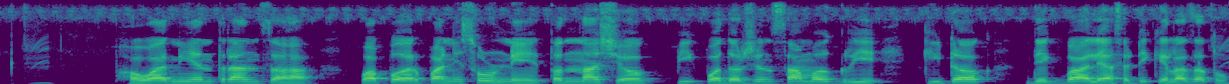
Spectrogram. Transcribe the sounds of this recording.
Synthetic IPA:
pʰəʋaɾnijənt̪ɾant͡sa | ʋapəɾpaɽ̃iːsoɽɳet̪ənːaɕək̚piːk̚pɾəd̪əɾɕənsaməɡɾiː | kiʈək | d̪ek̚ʰbaljasaʈiːkelad͡zat̪o

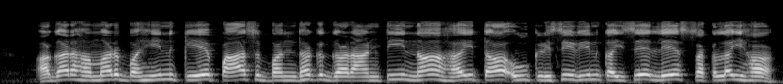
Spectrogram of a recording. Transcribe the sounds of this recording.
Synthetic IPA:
ə̰ɡəɾɦəməɾbəɦinkepasbənd̪ʱəkɡəɾaɳʈinəɦəjt̪əukɾisiɾinkəɪselesəkləjɦə

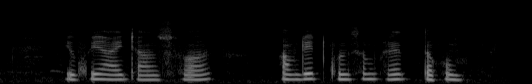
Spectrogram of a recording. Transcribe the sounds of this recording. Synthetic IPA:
jupiajʈɾansfʰəɾ | apɖeʈkunsəmkəɾet̪d̪əkʰum

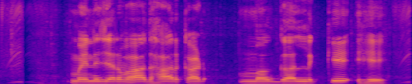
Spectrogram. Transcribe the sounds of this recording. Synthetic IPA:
məjnəd͡ʒəɾʋaəd̪ʱaɾkaɾɖ | məɡəlkeɦe

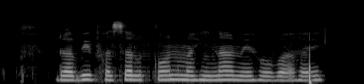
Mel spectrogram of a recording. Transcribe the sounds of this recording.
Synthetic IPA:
ɾəbipʰəsəlkoːnməɦiːnamẽɦoːbaːɦɛe

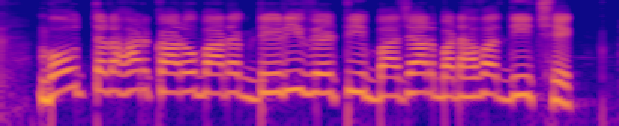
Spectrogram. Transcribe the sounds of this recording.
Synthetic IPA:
bəɦʊt̪̚t̪əɽaɦəɾkaːɾoːbaːɾək̚ɖeːɽiʋeːʈibaːd͡ʒaːɾbəɽ̤ʱaːʋad̪it͡ʃʰeːk̚

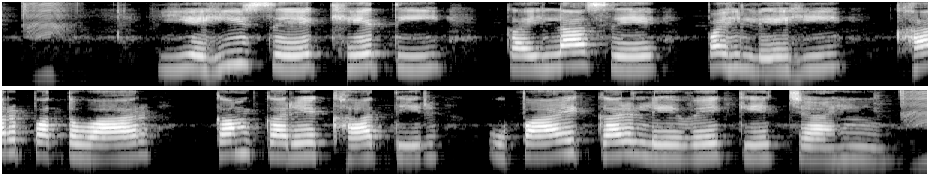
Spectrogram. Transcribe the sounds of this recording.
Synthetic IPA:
jəɦisekʰeːt̪i | kəɪlase | pəɦɪleɦi | kʰəɾpət̪waːɾ | kəmkəɾekʰaːt̪ɪɾ | ʊpaːjkəɾleːʋeket͡ʃaːɦĩː

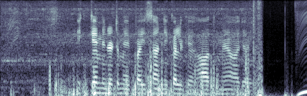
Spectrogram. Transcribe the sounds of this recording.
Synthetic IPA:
ɪkːemɪnəʈmẽpəɪsanɪkəlkeɦaːt̪ʰmẽaːd͡ʒaːe

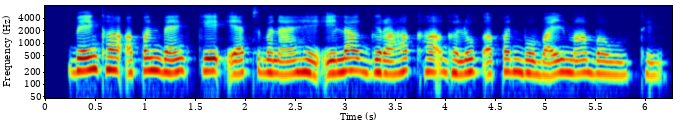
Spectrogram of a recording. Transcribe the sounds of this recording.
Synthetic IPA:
bɛ̃ːŋkʰːaʔɐpənbɛ̃ːŋkːeʔɛːpsbɐnaːeɦɛ̃ʔeːlaɡɾaːɦəkʰːaɡʱɐloːkəpənmoːbaːɪlmãbəut̪ʰeː

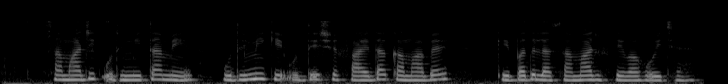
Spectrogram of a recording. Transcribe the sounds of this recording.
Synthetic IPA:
saːmaːd͡ʒɪkʊ̰d̪ʱmit̪amẽ | ʊd̪ʱmikeʔʊ̰d̪ːeːʃjəfaːɪd̪akəmaːbɛ | kebəd̪lasaːmaːd͡ʒseːʋaɦoːit͡ʃʰɛ

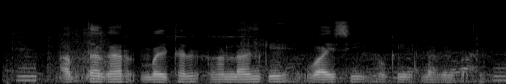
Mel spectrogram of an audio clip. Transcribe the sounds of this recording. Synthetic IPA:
əbt̪aɡʱəɾbəɪʈʰəlaːnlaːjɪnkeʋaːjsiɦoːkelaːɡəlpə̰ʈeː

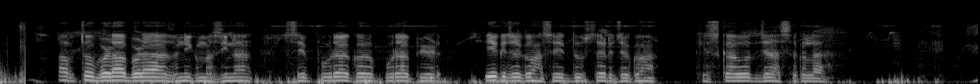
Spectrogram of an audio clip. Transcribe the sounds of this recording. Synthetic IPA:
əbt̪obəɽabəɽaaːd̪ʱʊnɪkməs̬iːnasepuːɾakapuːɾapiːɽeːkd͡ʒəɡəɦsed̪uːsəɾd͡ʒəɡəɦ | kʰɪskaːot̪d͡ʒaːsəklaː

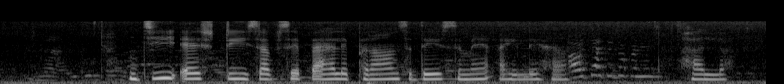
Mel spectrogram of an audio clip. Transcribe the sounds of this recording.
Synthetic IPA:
d͡ʒiːʔeːsʈisəbsepɛɦlepʰɾãːnsd̪eːʃmẽəɦɪleɦɛ̃ː | həl

